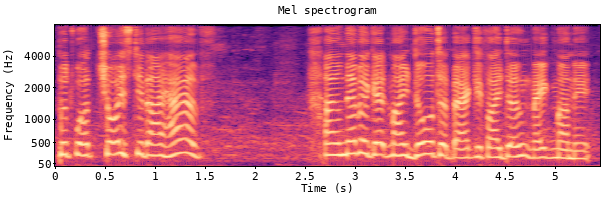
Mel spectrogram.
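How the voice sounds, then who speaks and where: A man voicing a poor, desperate young mother in an audiobook story, in a high, strained falsetto. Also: steady tone, normal speed, fairly bright tone. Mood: bitter.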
